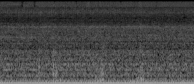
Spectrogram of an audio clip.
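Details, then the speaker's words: Honda Integra classic car idling right after replacing the failed ignition coil, first start the next day: deep, even idle with a steady low rumble, no misses or knocks; purring like a kitten again, running healthy. "Woohoo! purring like a kitten again. I'm gonna go for a ride."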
